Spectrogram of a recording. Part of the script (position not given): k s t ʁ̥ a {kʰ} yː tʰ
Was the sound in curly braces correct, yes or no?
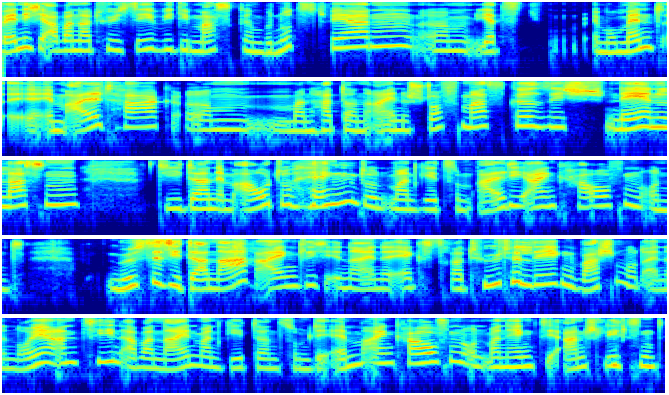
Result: no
